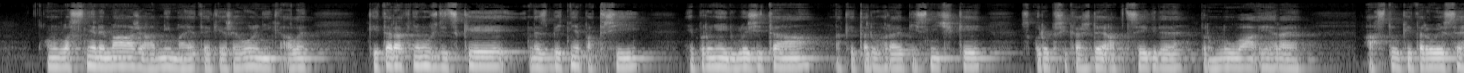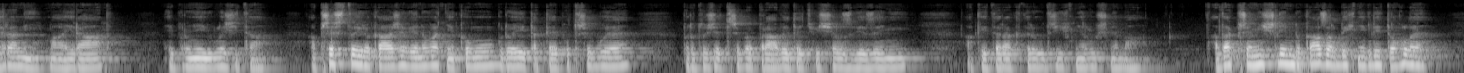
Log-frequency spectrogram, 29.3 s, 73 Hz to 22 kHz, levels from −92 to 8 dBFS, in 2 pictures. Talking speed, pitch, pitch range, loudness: 150 wpm, 120 Hz, 115-125 Hz, -19 LUFS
